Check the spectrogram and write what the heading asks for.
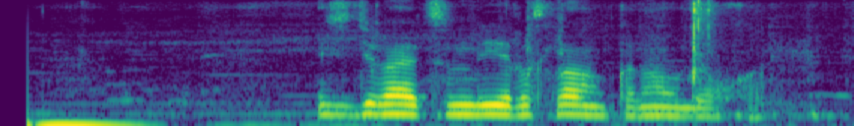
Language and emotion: Russian, neutral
